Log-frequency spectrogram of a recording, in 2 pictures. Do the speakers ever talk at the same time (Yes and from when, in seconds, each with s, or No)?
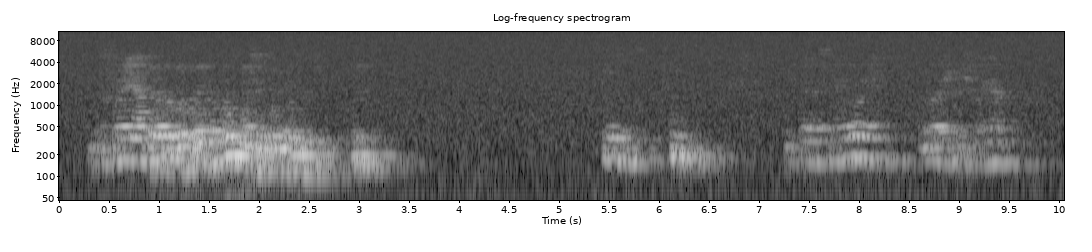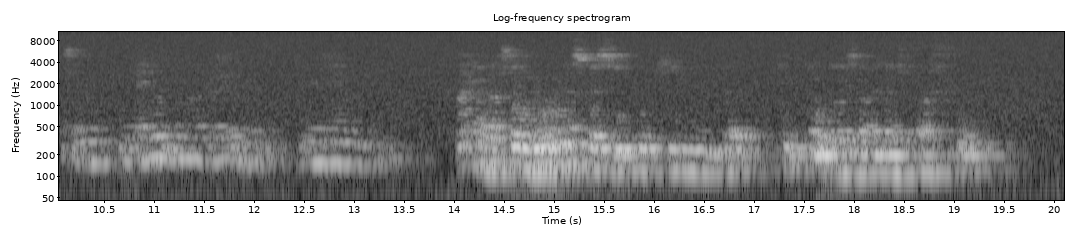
Yes, from 0.9 s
